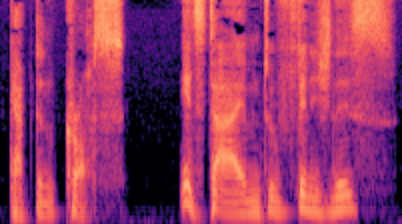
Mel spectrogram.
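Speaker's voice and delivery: slow, cold alien ruler passing judgment; drawn-out, menacing regal voice; alien emperor voice. A narrator's reading. Crota continues speaking.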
